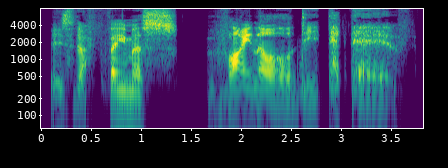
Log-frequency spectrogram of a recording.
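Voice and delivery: famous drawn out slowly with sneer; sarcastic stress on famous. A narrator's reading. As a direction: put scare quotes on famous, slow. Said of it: "air quotes around the word famous".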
